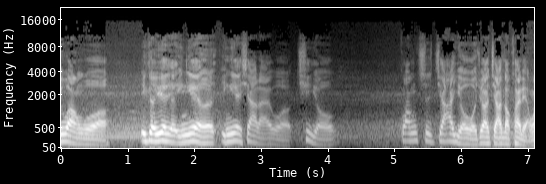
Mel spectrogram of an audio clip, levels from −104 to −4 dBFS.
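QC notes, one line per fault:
2.38–3.10 s and 5.42–6.50 s, zipper noise: the level drops around 20 dB, then rises around 20 dB, in audible steps of roughly 1 dB and then well under 1 dB, at about fifty per second. Each unsmoothed jump clicks, giving a ticking buzz. The waveform shows a staircase envelope, and the spectrogram shows regularly spaced vertical broadband lines.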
